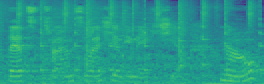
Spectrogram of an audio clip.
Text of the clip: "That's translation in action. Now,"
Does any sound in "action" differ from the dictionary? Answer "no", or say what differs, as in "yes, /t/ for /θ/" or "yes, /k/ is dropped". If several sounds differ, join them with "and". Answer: yes, /k/ is dropped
